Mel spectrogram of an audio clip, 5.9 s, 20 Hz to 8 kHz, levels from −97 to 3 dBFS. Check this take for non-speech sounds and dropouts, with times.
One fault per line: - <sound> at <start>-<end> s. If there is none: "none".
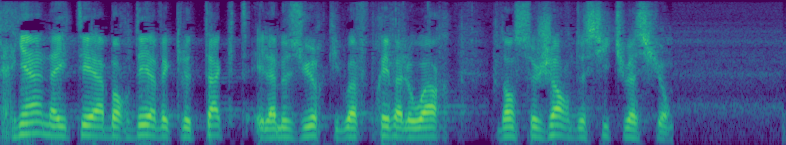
none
